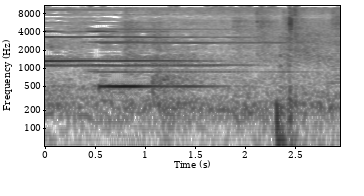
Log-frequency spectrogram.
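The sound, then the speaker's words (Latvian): A bell in the chamber of the Saeima, the Latvian parliament, rung after a vote result is announced, sounds as a steady, high ringing tone with a brief stronger note early on, followed by a soft thump and faint shuffling. “Lūdzu zvanu.”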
